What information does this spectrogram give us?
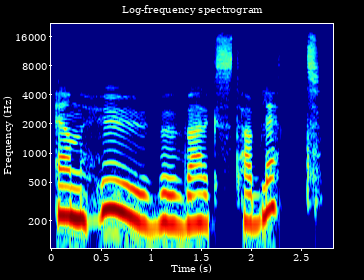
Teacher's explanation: try to stress the first and last syllable clearly. The first stressed syllable carries a long U sound and the word ends with a long T sound. The trick is to concentrate on these two stressed syllables and kind of rush through the middle bit.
